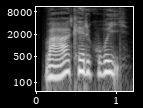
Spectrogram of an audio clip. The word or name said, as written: varekategori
